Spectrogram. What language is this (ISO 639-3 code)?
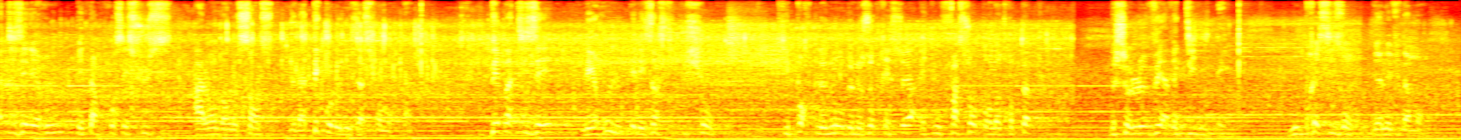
fra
